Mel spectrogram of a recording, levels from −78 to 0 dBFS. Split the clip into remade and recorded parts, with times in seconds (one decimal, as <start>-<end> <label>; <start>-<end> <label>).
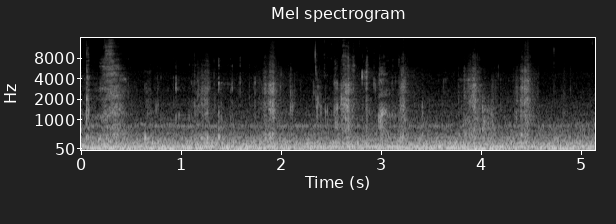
0.0-5.1 recorded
